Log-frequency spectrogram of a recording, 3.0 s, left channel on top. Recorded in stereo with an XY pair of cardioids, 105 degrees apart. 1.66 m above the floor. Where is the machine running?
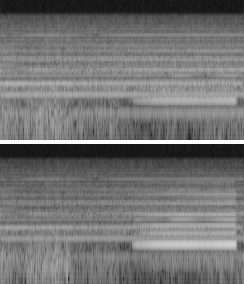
30° left.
